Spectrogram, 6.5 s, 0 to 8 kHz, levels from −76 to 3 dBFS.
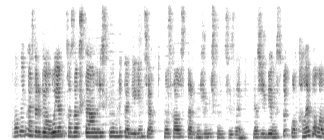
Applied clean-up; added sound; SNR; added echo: neural mask model DeepFilterNet 3.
